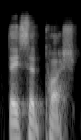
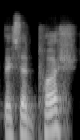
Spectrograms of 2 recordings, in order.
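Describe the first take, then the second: First: It is said firmly, with confidence. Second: It is said hesitantly, without confidence. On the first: The translator presents the instruction as certain. The speaker calls it right. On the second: The translator is not certain of the instruction. The speaker calls it wrong.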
